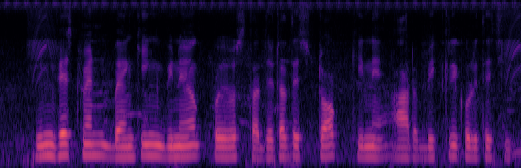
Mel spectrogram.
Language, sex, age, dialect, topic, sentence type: Bengali, male, 18-24, Western, banking, statement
